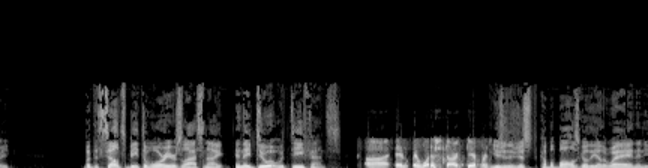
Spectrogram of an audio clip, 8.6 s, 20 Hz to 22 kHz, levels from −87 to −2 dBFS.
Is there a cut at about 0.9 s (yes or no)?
no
